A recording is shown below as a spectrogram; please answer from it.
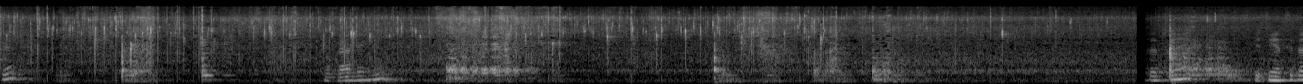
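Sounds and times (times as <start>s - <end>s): batter sizzling in hot oil: 0.0s - 13.0s
metal spoon scraping a pan: 0.5s - 2.9s, 4.3s - 5.8s, 7.1s - 9.2s, 11.7s - 12.5s.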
